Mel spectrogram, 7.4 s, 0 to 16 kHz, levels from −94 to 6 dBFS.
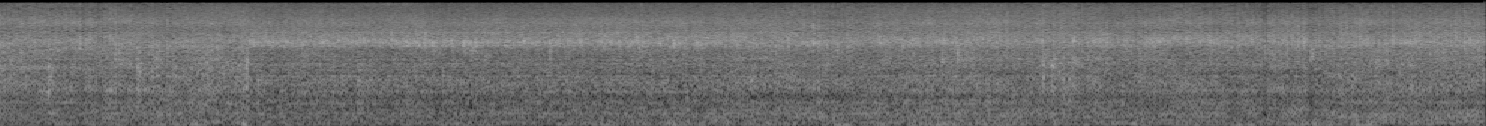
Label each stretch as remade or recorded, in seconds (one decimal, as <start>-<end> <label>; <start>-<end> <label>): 0.0-1.1 remade; 1.1-3.8 recorded; 3.8-4.4 remade; 4.4-4.9 recorded; 4.9-7.4 remade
